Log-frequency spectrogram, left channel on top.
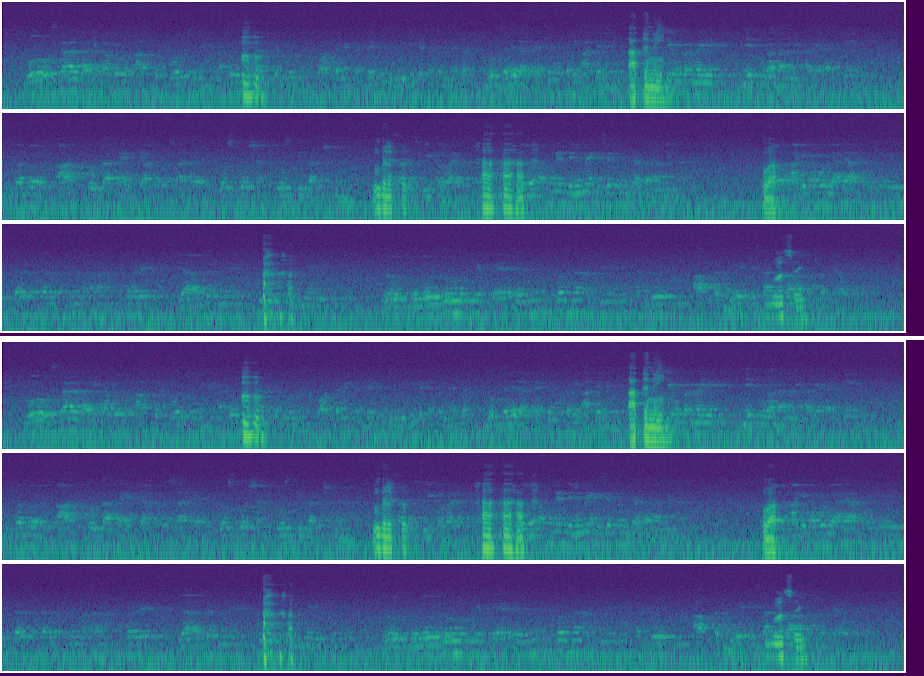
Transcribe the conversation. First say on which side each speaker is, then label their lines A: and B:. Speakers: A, on the left; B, on the right.
A: वो उसका गाने का वो आप जब बोल सुनेंगे ना तो उसके
B: हम्म,
A: गाने के बोल मतलब बहुत कनेक्ट करते हैं कि जिंदगी के सफर में जब लोग चले जाते हैं तो वो कभी आते नहीं है
B: आते नहीं
A: उसके
B: है
A: ऊपर में ये ये पूरा गाना लिखा गया है कि मतलब आंख धोखा है क्या भरोसा है दोस्त तो शक दोस्ती का दुश्मन है
B: बिल्कुल
A: ऐसा कुछ लिखा हुआ है उसमें
B: हाँ
A: तो
B: हाँ हाँ
A: अपने दिल में इसे तुम घर बनाने ना दो
B: वाह
A: और आगे का बोल याद है आपको कि कल तड़पना पड़े याद में
B: <laughs>
A: जिनकी रोक लो रूठ के उनको जाने ना दो आप बताइए इस गाने
B: बहुत
A: का
B: सही
A: मतलब क्या हो सकता है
